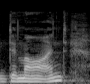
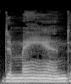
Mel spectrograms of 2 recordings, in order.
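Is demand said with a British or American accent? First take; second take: British; American. First: The word is said with a British accent. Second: The word is said with an American accent. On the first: "in a British accent" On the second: "Americanized version"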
